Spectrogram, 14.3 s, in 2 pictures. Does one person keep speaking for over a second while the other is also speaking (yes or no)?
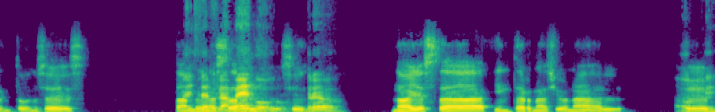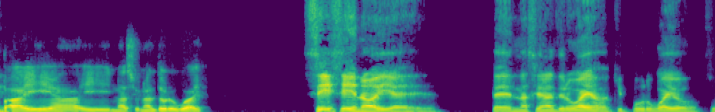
yes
